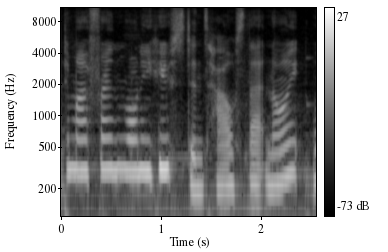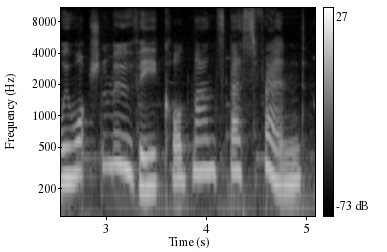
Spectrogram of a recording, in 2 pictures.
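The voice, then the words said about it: Poor put-on accent. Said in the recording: “how bad my accent is”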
